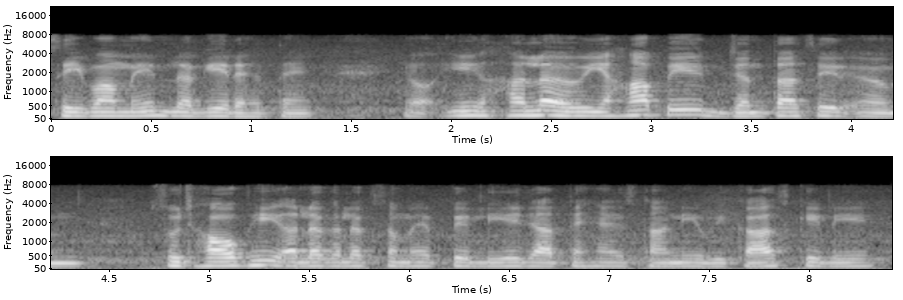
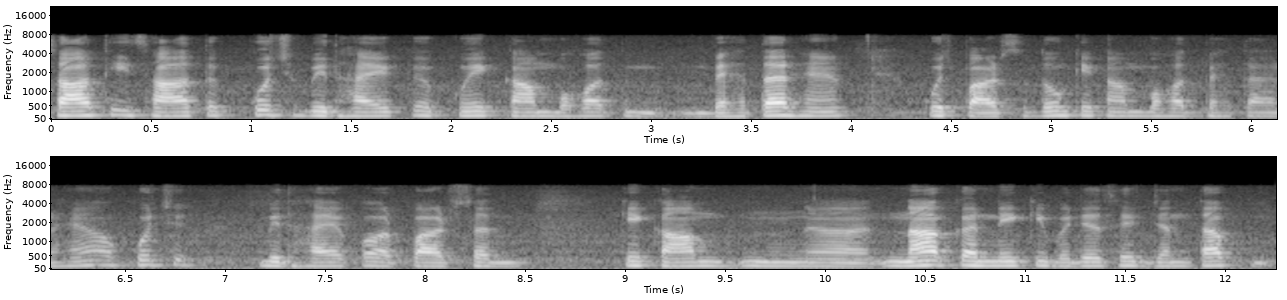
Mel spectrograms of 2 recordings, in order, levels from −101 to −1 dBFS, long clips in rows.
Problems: constant background noise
